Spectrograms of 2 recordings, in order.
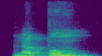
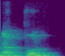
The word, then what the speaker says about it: नपुंसक: नपुन Not napun. Nap- Napum. नपुंसक. Napum. So there is an anuswar on pu. So what do we pronounce, ga or na? Why ga? From where ga you get? So it has to be na, right? It has to be makara, not nakara.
